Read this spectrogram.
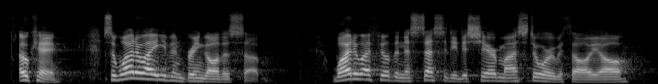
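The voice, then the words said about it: Southern American accent. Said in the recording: “my southern accent”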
